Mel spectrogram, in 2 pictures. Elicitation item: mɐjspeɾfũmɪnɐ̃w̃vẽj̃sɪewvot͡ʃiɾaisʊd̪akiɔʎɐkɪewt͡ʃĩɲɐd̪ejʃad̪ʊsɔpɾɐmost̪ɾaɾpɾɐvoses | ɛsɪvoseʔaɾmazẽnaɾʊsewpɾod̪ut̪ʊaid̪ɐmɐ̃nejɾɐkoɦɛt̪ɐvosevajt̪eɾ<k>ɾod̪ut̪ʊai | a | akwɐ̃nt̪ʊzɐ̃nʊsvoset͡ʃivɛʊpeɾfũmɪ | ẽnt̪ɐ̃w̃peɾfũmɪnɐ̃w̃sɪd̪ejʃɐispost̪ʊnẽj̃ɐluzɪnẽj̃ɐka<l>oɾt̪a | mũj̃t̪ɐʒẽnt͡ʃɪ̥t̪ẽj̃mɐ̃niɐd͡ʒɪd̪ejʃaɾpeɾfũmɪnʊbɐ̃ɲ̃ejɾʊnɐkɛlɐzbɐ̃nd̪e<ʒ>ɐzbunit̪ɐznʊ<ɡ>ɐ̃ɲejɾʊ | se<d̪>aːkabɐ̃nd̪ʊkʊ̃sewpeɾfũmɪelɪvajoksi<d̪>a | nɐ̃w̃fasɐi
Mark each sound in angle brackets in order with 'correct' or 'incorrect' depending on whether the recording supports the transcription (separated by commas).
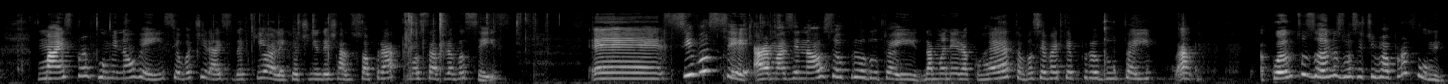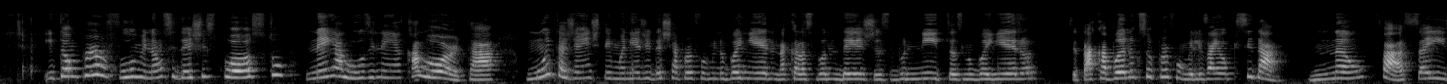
incorrect, correct, correct, incorrect, incorrect, correct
